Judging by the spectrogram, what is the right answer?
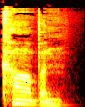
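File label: "carbon", English, British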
